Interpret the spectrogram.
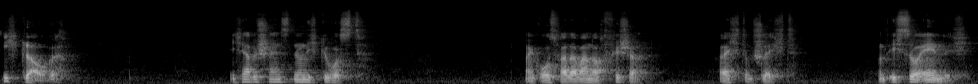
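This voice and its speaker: Sarcastic, bitter husband, swinging delivery. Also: male voice, low voice, very animated, slow, long pauses, roomy sound, full character voice. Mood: resigned, brooding. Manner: sarcastic, rhetorical, theatrical delivery. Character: bitter, disillusioned businessman husband and father. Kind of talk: German radio drama acting.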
